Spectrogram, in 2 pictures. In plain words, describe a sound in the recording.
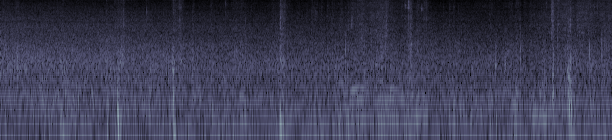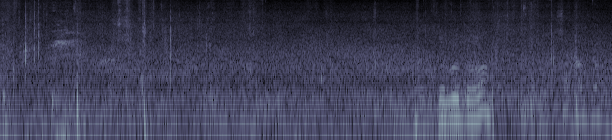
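Footsteps crunch on dry ground and stones.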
